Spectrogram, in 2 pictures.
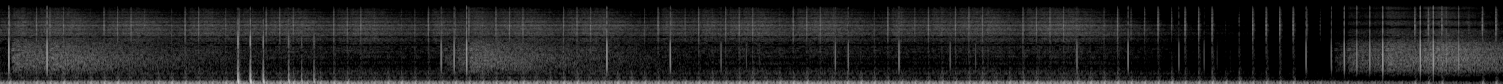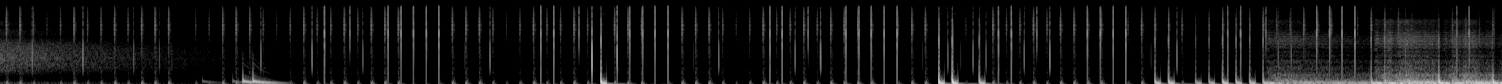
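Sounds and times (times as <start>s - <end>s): dense rumbling electronic texture: 0.0s - 17.9s, 27.7s - 30.0s
rapid clicking electronic pulses: 0.0s - 30.0s
low tone dropping in pitch: 17.1s - 17.9s
heavy low electronic hits: 17.2s - 17.9s.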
